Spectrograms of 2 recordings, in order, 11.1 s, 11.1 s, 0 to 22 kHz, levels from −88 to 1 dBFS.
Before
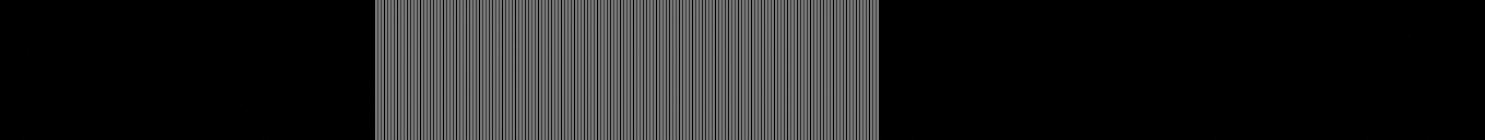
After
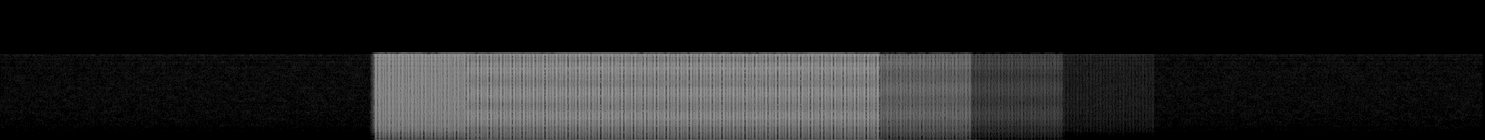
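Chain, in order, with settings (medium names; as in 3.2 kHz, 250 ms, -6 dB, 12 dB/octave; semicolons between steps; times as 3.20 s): amplifier tone stack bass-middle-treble 10-0-10; feedback delay 688 ms, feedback 22%, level -11.5 dB; formant-preserving pitch shift -8.5 st; trim +7.5 dB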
